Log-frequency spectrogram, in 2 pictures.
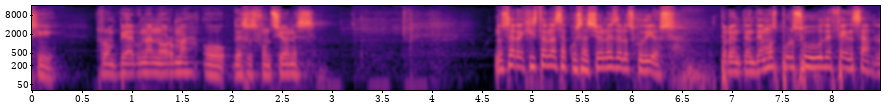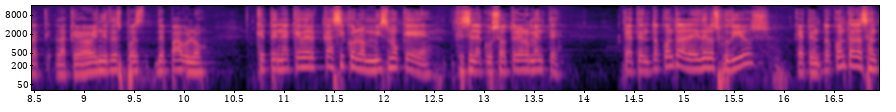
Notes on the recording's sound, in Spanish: Estudio del libro de Hechos en la iglesia de Capilla Calvario Chihuahua.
